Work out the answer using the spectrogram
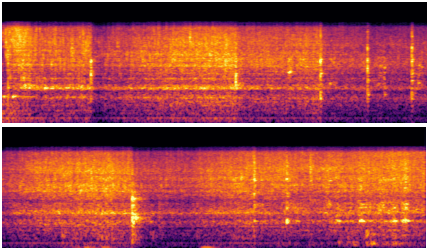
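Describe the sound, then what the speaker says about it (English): Onions frying in a hot pan for a Moroccan meatball tagine, a loud, dense, continuous sizzle close by with a few sharp clicks and scrapes, no voices. "I'm going to cook my onions"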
